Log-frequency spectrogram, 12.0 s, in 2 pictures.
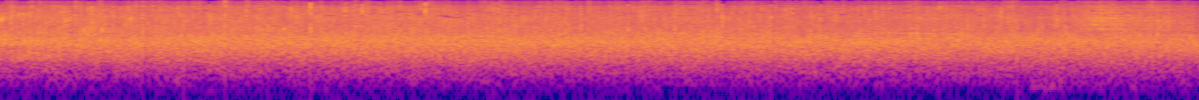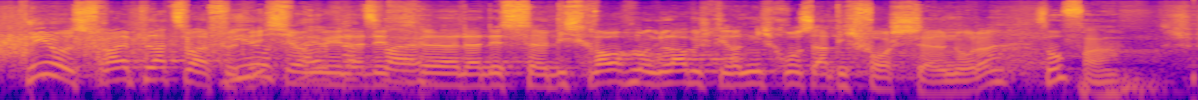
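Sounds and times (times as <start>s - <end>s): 
audience applause welcoming a guest: 0.0s - 7.9s
speech: 6.2s - 11.9s.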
